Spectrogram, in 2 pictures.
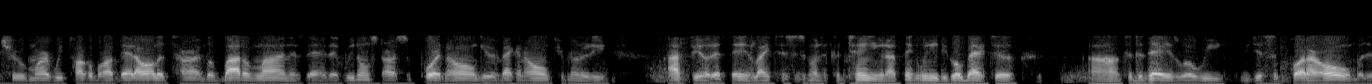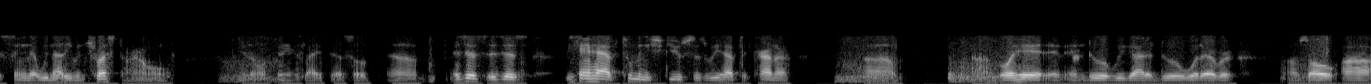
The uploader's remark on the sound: open up the phone lines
